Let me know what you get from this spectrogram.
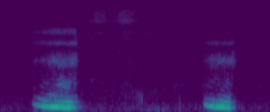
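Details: Sleeping cat indoors snoring: two voiced, groaning snores about half a second long, each sliding downward in pitch, spaced about two and a half seconds apart with quiet breathing between.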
